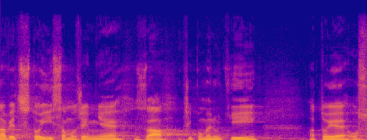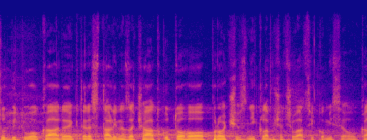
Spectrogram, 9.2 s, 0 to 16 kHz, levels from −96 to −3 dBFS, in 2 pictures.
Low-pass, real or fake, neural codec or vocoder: 14.4 kHz; fake; vocoder, 44.1 kHz, 128 mel bands every 512 samples, BigVGAN v2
